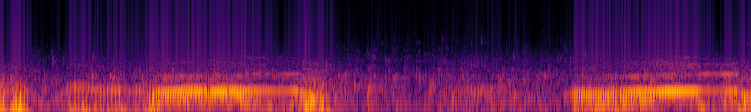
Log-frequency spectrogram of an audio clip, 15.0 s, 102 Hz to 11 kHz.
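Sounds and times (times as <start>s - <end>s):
low rumble: 0.0s - 7.4s, 8.7s - 15.0s
deep monster roar: 11.4s - 15.0s.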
